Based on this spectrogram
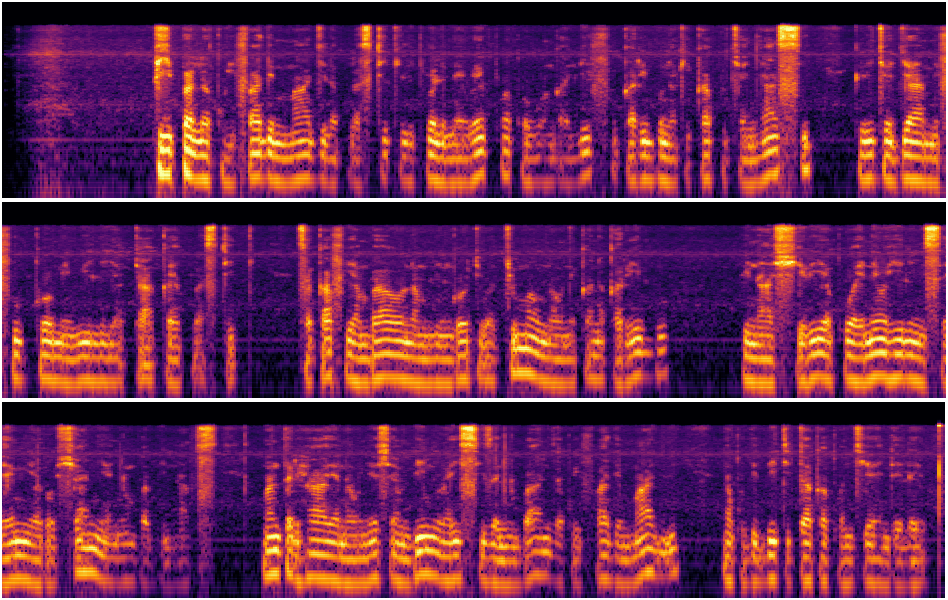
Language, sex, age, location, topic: Swahili, male, 36-49, Nairobi, government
